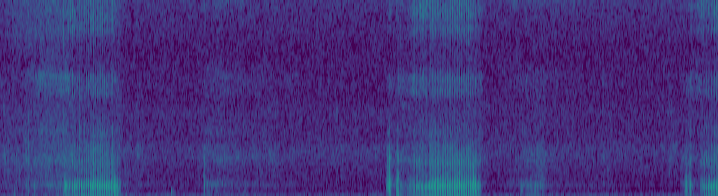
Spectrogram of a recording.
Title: Pug snoring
